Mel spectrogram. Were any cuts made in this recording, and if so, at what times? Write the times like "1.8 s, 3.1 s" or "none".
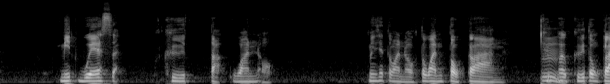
2.6 s, 4.6 s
